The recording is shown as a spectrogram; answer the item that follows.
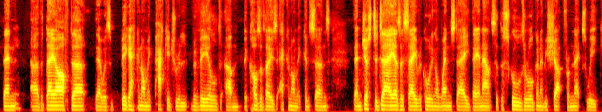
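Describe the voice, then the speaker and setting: Guy in his 30s hosting a talk show from his living room, lowish voice, dry close sound, lots of ums and restarts. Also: no echo. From England. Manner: chatty, many fillers and restarts. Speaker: host. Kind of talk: casual podcast hosting. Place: home room. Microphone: desk microphone, webcam.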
